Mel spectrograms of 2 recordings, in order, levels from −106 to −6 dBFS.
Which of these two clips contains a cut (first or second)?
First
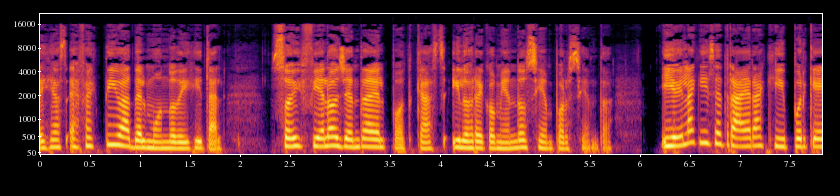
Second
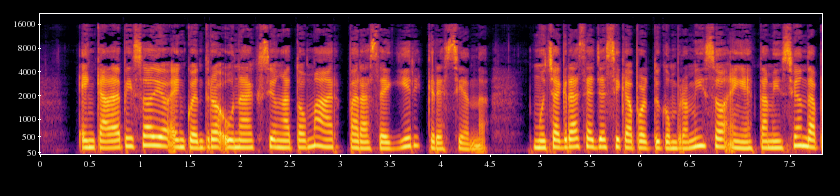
first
